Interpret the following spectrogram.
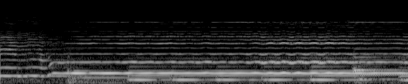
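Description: A soprano voice sings a held note, rises to a higher note about half a second in, and sustains it with vibrato. Piano accompaniment plays a repeated pulsing figure in the bass underneath.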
